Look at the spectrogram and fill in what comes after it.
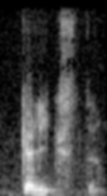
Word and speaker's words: Calixte: Le 14 octobre, nous fêtons Saint Calliste ou Calixte. Calliste est la prononciation ancienne et Calixte la prononciation plus récente.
